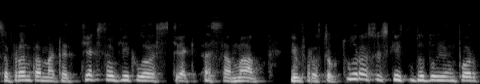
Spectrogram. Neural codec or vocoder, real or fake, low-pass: codec, 24 kHz, 3 kbps, HILCodec; fake; 9.9 kHz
